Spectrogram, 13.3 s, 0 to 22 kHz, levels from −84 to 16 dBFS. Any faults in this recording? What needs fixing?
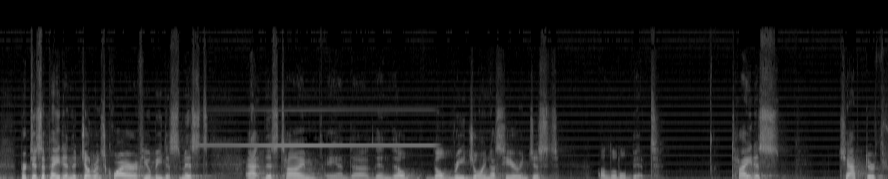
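A loudspeaker-to-microphone loop likely sat just at the edge of feedback from 2.84 to 6.65 s, producing a thin, slowly swelling and fading 4.3 kHz feedback whistle about 15 dB below the sound. To prevent it, lower monitor gain or move the microphone off the loudspeaker's axis, and notch out 4.3 kHz.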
